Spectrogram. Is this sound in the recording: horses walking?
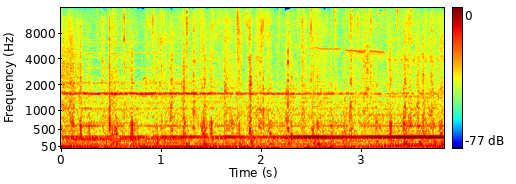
yes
